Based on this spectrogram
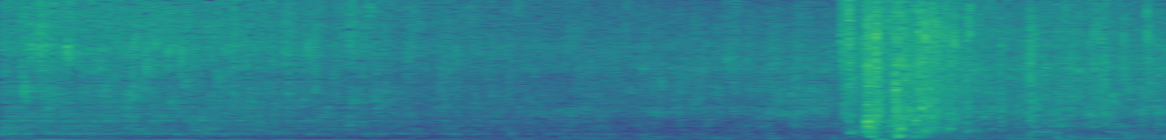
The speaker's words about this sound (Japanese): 温泉の温度に体を慣らすために温泉のお湯を体にかけるんだ。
